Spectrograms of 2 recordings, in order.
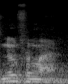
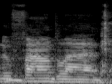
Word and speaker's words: Newfoundland: Now, a scuff is a dance, and a Newfoundland, a blue star is a beer, and it's pronounced Newfoundland. not Newfoundland or Newfoundland. No.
